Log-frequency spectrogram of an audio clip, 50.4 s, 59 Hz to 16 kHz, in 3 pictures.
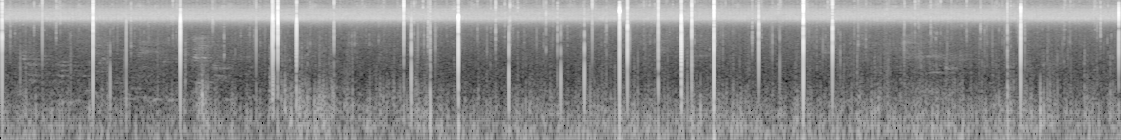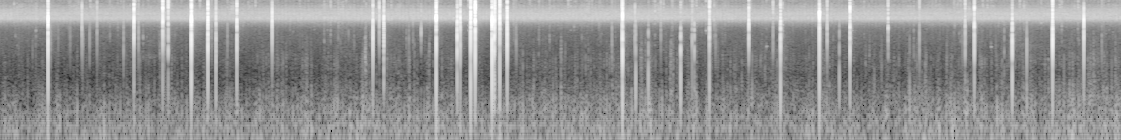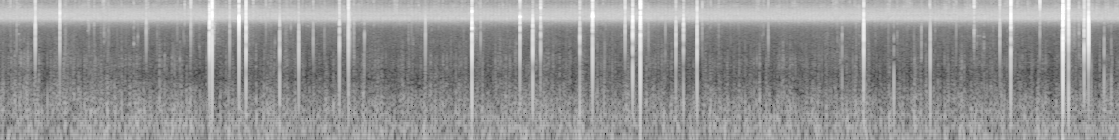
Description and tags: oheň v lese v noci-flame in night in woods3
burning, fire, woods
